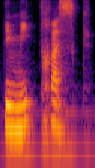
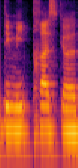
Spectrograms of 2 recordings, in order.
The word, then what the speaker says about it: Dimitrescu: Sorry, Dimitrescu. That's how they said she should pronounce it. The house Dimitrescu. If anyone remembers that, it's not her fault. They told her it's, yeah, Romania something, Dimitrescu.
